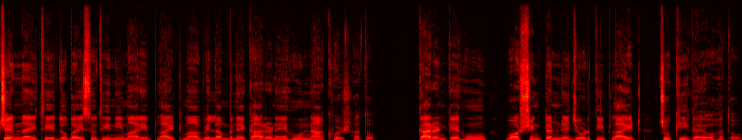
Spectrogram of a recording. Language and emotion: Gujarati, sad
